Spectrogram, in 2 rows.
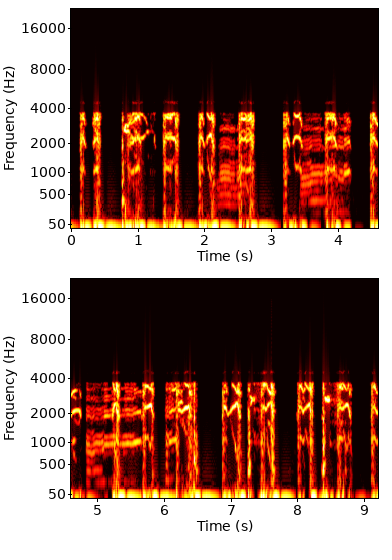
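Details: Resident peregrine falcons meet in Toruń, 26 August 2022. Their loud, grating calls come in a near-continuous series, with some drawn-out, wavering wails mixed in among the rapid, clipped notes.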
